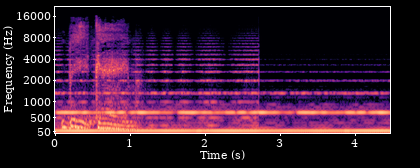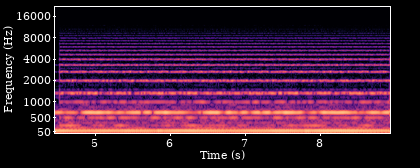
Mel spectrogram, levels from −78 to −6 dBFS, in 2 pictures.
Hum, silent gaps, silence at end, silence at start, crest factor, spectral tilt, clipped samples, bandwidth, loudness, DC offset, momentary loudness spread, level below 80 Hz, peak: none; none; 0 s; 0 s; 14 dB; -6 dB/octave; under 0.1%; 14 kHz; -18 LUFS; under 0.1%; 4 LU; -24 dBFS; -2 dBFS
